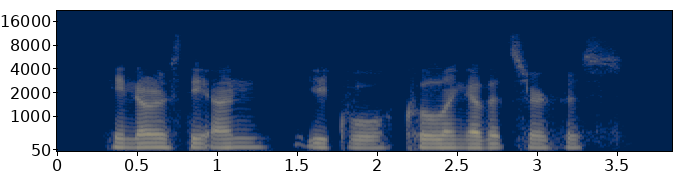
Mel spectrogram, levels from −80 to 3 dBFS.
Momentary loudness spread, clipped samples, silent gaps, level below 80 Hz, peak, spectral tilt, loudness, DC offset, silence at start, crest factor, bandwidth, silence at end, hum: 11 LU; under 0.1%; none; -72 dBFS; -20 dBFS; -6.5 dB/octave; -36 LUFS; under 0.1%; 0.35 s; 18 dB; 11.5 kHz; 0.35 s; none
